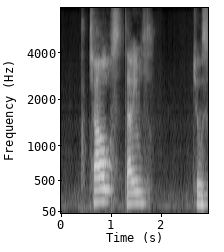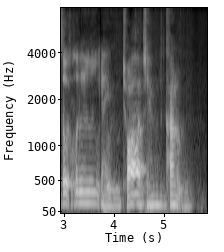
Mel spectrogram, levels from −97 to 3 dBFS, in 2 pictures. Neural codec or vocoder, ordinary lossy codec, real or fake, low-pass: codec, 16 kHz, 1 kbps, FreqCodec, larger model; none; fake; none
